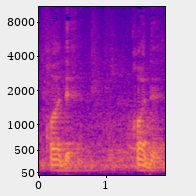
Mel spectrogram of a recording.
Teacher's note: حروف دال ada qalqalah huruf dad tak ada qalqalah so bila kita sebut dal kita baca dal macam ini qad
